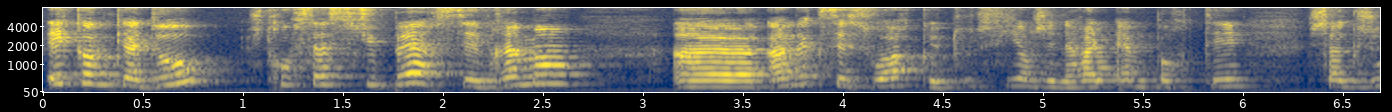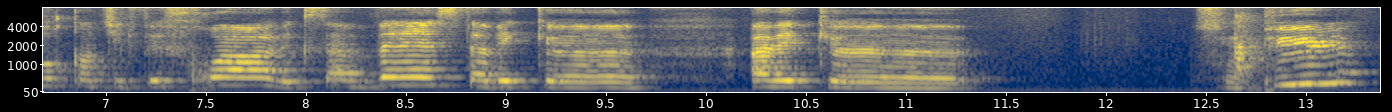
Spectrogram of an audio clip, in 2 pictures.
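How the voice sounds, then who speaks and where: A woman's voice: on the high side, unhurried, fairly bright tone, reverberant. A young woman from Belgium, chatting casually about gift ideas, with many fillers and self-corrections. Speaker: beauty vlogger.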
